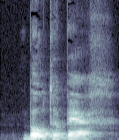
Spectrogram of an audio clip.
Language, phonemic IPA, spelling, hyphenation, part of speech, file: Dutch, /ˈboː.tərˌbɛrx/, boterberg, bo‧ter‧berg, noun, Nl-boterberg.ogg
- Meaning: butter mountain (surplus of butter)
